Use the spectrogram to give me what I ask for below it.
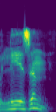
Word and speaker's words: lesen: Another word where S comes in the middle is lesen. So you see over here again, we pronounce the S as a Z in English. So lesen, which means to read.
